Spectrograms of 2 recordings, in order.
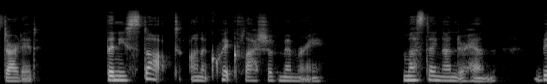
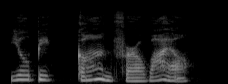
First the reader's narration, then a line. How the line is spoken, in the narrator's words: said softly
